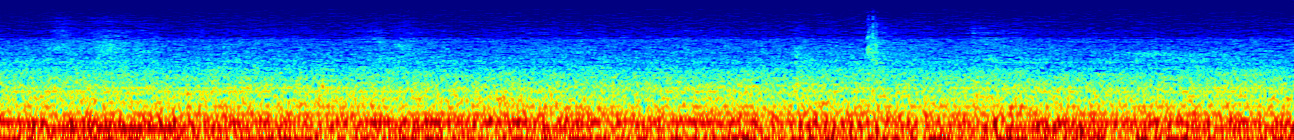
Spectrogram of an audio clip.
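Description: A steady low hum over a faint background din, with a couple of faint clicks.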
